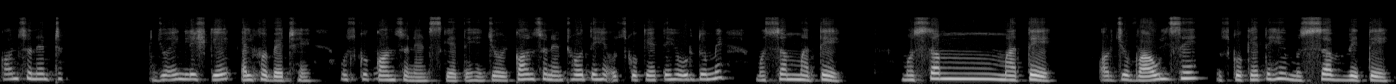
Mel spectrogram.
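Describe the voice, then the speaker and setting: A woman teacher explaining a lesson to her viewers, repeating the key terms slowly and pausing often with fillers. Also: on the high side, warm tone, dry recording. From Pakistan.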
